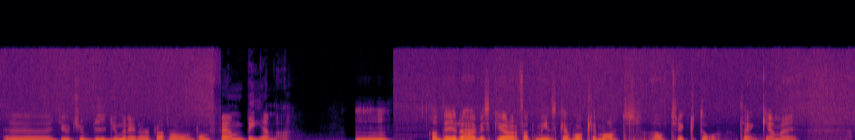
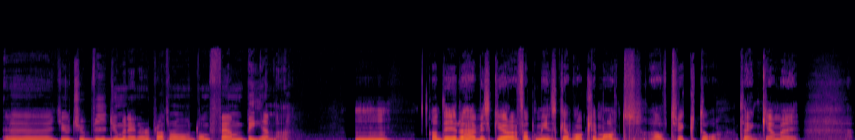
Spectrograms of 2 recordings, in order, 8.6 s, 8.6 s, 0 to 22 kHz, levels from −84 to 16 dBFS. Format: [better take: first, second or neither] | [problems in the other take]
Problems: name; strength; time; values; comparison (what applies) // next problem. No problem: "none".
second | hiss; noticeable; until 2 s and from 4 s on; 10 dB below the speech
